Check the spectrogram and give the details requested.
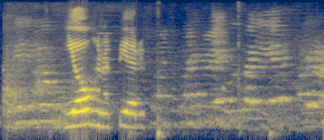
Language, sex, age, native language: Icelandic, female, 9, Icelandic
